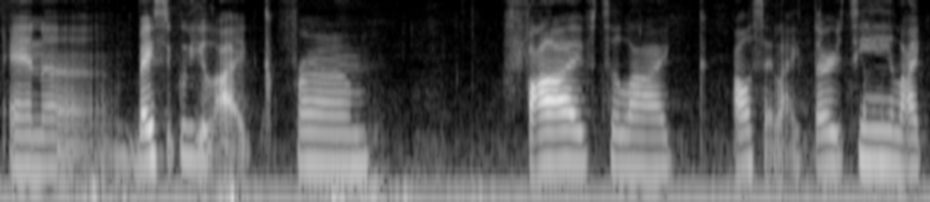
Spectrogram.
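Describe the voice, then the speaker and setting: A young woman from San Diego chats as an interview guest, her first language Spanish. Her voice carries a gravelly fry, and she keeps the talk relaxed and slangy, full of casual fillers. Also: medium pitch, takes it slowly, a little hiss or hum. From San Diego, raised partly in Guatemala. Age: young adult. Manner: laid-back slangy talk, many fillers like "you feel me". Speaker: guest artist.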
